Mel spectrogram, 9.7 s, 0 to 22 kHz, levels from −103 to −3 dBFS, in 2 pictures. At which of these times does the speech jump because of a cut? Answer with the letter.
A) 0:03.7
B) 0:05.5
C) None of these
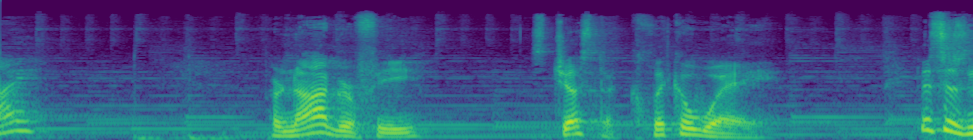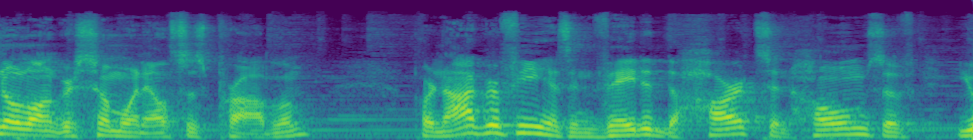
C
